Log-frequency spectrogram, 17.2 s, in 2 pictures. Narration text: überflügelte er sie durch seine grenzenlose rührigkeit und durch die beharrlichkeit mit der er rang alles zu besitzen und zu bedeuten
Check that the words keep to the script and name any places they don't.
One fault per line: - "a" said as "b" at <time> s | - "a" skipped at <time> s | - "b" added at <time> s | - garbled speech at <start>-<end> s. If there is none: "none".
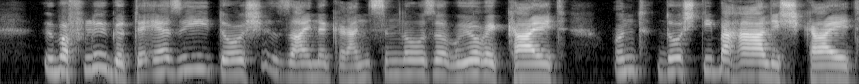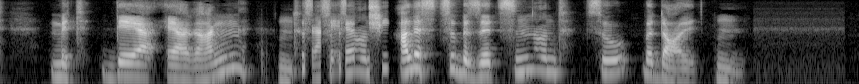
- garbled speech at 11.4-12.5 s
